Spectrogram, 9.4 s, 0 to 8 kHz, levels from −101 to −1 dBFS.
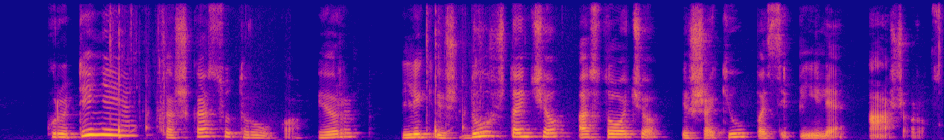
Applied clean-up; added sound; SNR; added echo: neural mask model RNNoise.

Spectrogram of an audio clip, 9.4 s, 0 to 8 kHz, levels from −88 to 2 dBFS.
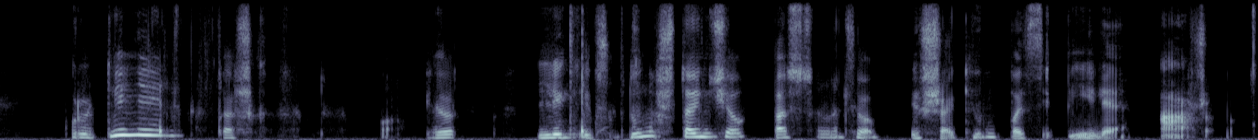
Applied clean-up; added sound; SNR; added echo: neural diffusion model UNIVERSE++.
